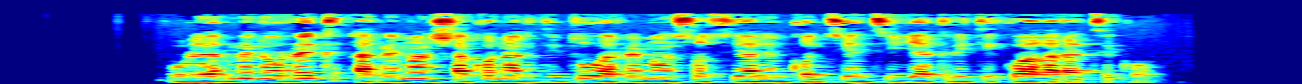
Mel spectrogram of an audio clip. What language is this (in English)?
Basque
